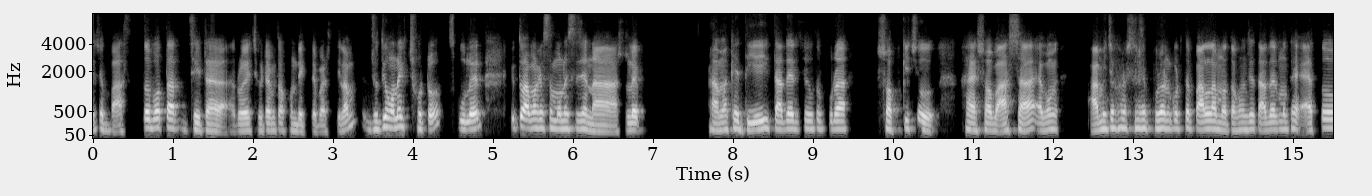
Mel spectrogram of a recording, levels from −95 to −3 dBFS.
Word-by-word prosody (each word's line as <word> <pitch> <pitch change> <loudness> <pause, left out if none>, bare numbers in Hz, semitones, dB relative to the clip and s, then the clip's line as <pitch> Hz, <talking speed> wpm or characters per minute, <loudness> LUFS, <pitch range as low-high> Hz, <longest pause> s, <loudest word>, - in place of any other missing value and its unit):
ওইযে 145 - -3
বাস্তবতার 165 +7 +1 0.2
যেটা 130 -4 +1 0.3
রয়েছে 120 0 +2
ওইটা 125 - +1
আমি 125 - -7
তখন 125 0 -10
দেখতে - - -6
পাচ্ছিলাম। 120 - -3 0.3
যদিও 145 +7 +3
অনেক 190 +2 +3
ছোট 150 0 -4 0.3
স্কুলের 145 +2 +3 0.4
কিন্তু 345 - -1
আমার 165 +1 +2
কাছে 160 +1 -4
মনে 150 0 +2
হইছে 150 0 -5
যে 145 - +3
না 110 - +3 0.2
আসলে 130 +4 -1 1.0
আমাকে 135 +4 0
দিয়েই 135 +4 +2
তাদের 150 +2 +4
যেহেতু 150 0 -3
পুরা 145 0 +4 0.5
সবকিছু, 145 +2 -2 0.6
হ্যাঁ, 130 -3 +2
সব 125 -2 +2 0.2
আশা 130 +1 0 0.2
এবং 135 +3 -1 0.5
আমি 140 +4 +2
যখন 165 0 0
আসলে 160 0 -1
পূরণ 160 0 +4
করতে 155 +2 -1
পারলাম 150 +1 +5
না - - +3
তখন 130 +2 -2
যে - - +2
তাদের 135 +3 +1
মধ্যে 145 +2 -2 0.2
এত 125 +3 -11
145 Hz, 165 wpm, -23 LUFS, 130-155 Hz, 1.0 s, পারলাম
